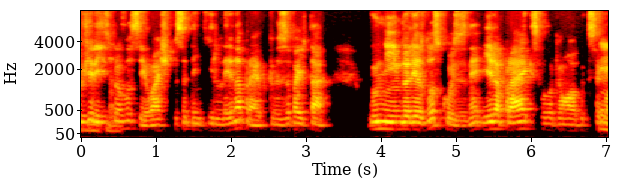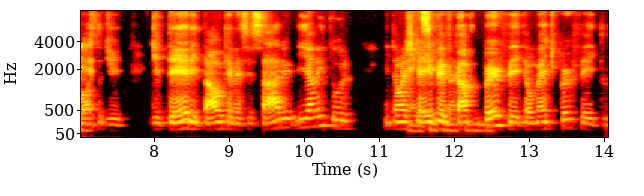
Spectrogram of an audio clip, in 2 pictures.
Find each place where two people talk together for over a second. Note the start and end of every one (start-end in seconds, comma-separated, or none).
11.4-12.6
